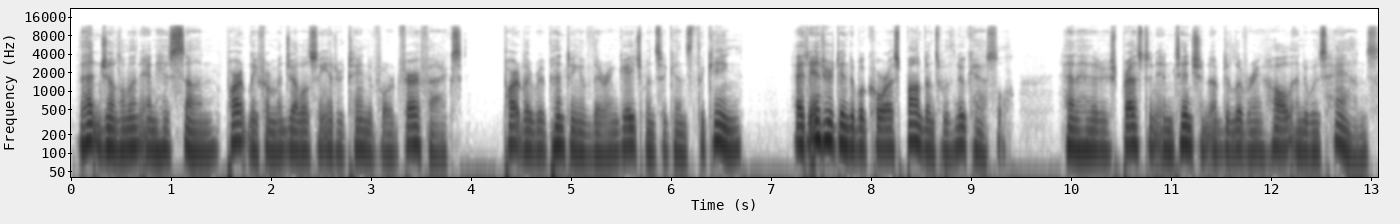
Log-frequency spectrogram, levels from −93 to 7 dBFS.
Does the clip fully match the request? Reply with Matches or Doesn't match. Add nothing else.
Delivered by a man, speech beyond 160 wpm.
Matches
